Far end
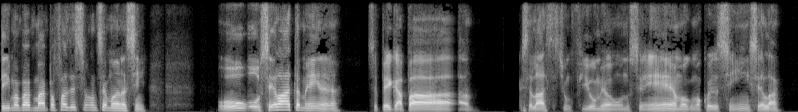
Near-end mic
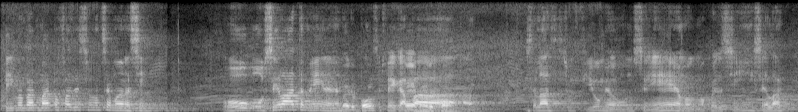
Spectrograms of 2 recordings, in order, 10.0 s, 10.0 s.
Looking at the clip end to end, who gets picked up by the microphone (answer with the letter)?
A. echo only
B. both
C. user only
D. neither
B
